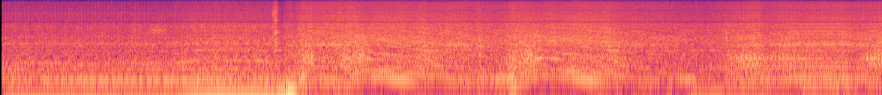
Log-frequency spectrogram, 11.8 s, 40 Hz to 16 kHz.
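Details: Petrol engine revving with rough uneven knocking/popping, loudest at operating temperature just above 2000 rpm under light load, vibration rising with it; unresolved despite new plugs, wires, coil pack, timing belt, idlers, tensioner, oil, fuel, clutch; owner hopes not rod knock.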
